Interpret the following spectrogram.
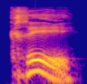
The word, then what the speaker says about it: créer: Créer. So it's quite interesting, sorry, here, because first you will have this C-R-E accent aigu, so you get the créer sound, and after that you get this E-R sound, so E.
